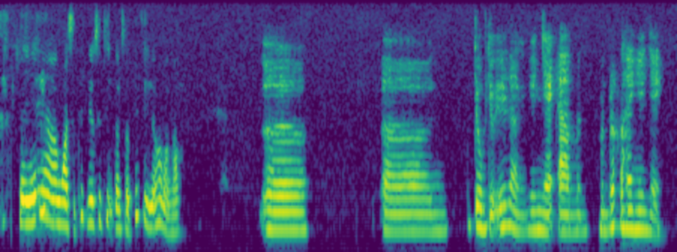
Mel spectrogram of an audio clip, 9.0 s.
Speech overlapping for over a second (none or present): none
